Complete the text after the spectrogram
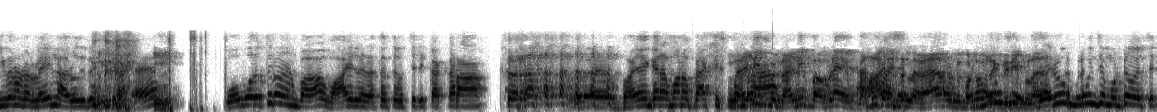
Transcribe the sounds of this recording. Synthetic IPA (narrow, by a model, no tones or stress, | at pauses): ɪʋɐnoːɽɐlɐjnlɐɾɯðɯmeːɪlɪkːɪɾa̰ːŋɡɐ | ɔʋːɔɾɯt̪ːɯnʊ̃ɐnbaːʋaːjɪlɐɾɐt̪ːɐt̪ːɐʋɐt͡ʃːɯʈːɯkɐkːɐɾãː | ɔɾɯbɐjɐŋɡɐɾɐmaːnɐpɪɾaːk̚ʈɪsɐɐɾɽɪ̃ːɯnɐɽɪpːɯɐpːɐɽeːpɐːɪɐlɐʋeːɾɐɔnːɯpɐnːmɪd͡ʒlɐʋ̪ɛɾɯmuːɲd͡ʒɯmɐʈːʊ̃ʋɐt͡ʃːɯʈː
